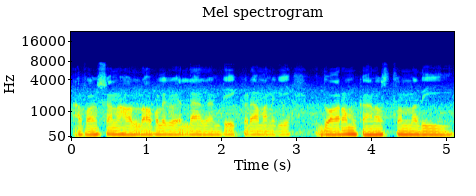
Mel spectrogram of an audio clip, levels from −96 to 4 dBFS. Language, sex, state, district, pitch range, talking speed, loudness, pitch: Telugu, male, Andhra Pradesh, Visakhapatnam, 90-95 Hz, 105 wpm, -23 LUFS, 90 Hz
